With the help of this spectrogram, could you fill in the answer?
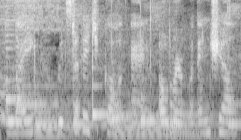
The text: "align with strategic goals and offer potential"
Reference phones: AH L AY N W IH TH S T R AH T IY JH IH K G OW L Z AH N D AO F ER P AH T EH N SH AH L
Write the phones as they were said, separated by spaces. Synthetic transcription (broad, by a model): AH L AY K W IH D S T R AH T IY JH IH K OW L AH N D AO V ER P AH T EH N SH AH L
